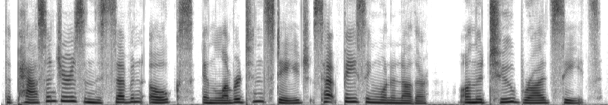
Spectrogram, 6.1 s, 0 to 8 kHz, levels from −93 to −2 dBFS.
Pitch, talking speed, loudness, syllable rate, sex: 220 Hz, 180 wpm, -18 LUFS, 5.2 syllables/s, female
